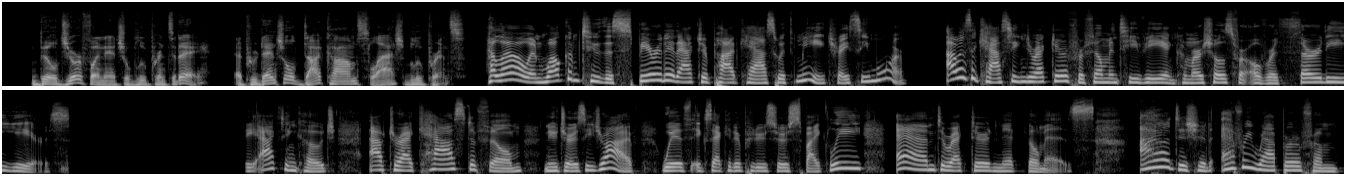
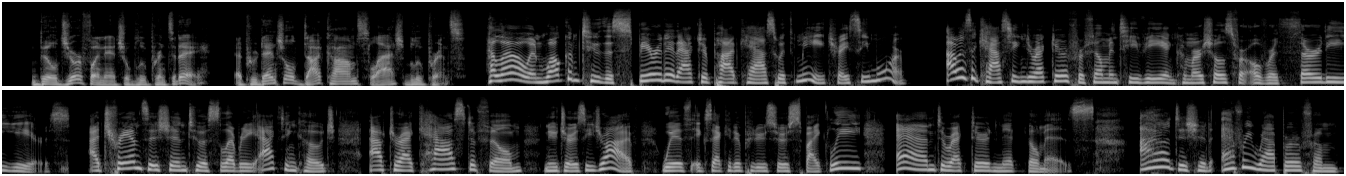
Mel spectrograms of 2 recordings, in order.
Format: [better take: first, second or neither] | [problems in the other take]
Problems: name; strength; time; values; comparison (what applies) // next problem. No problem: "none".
second | audio cutting out; at 14 s for 1.5 s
